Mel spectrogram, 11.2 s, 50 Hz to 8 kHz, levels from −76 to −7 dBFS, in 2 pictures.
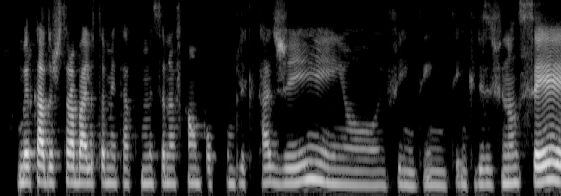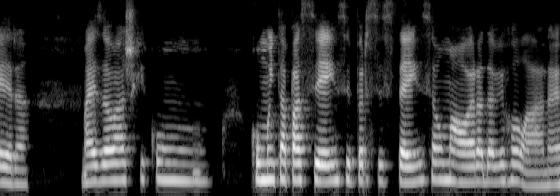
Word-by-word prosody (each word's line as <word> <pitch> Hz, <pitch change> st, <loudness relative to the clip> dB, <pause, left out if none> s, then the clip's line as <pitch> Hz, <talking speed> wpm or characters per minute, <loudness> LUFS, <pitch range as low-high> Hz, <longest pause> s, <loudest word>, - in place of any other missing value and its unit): o -, -, -9 dB
mercado 195 Hz, 0 st, +2 dB
de 190 Hz, -, -8 dB
trabalho 190 Hz, -2 st, 0 dB
também 185 Hz, -1 st, -8 dB
tá 180 Hz, -1 st, -11 dB
começando 185 Hz, 0 st, -10 dB
a -, -, -8 dB
ficar 180 Hz, 0 st, -10 dB
um 180 Hz, -, -8 dB
pouco 180 Hz, 0 st, -14 dB
complicadinho, 180 Hz, -2 st, -7 dB
enfim, 165 Hz, 0 st, -13 dB
tem 165 Hz, +1 st, -13 dB
tem 170 Hz, -, -15 dB
crise 175 Hz, +2 st, -11 dB
financeira. 185 Hz, 0 st, +1 dB, 0.5 s
Mas 200 Hz, +1 st, +2 dB
eu 210 Hz, 0 st, +6 dB
acho 220 Hz, 0 st, 0 dB
que 225 Hz, -, -10 dB
com 215 Hz, -2 st, -4 dB, 0.4 s
com 220 Hz, -, +2 dB
muita 225 Hz, +1 st, +5 dB
paciência 220 Hz, -1 st, +4 dB
e -, -, -12 dB
persistência 210 Hz, 0 st, +1 dB
uma 215 Hz, -2 st, +2 dB
hora 195 Hz, +1 st, +3 dB
deve 200 Hz, 0 st, 0 dB
rolar, 190 Hz, -7 st, -2 dB
né. 165 Hz, +1 st, -3 dB
195 Hz, 170 wpm, -22 LUFS, 180-210 Hz, 0.5 s, eu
